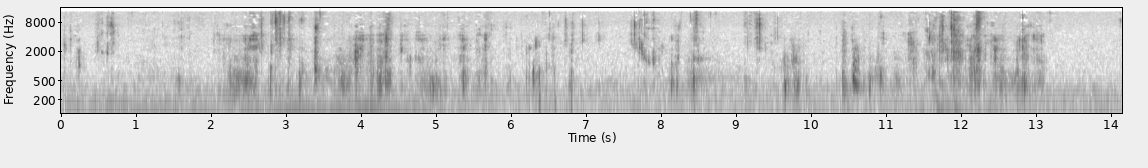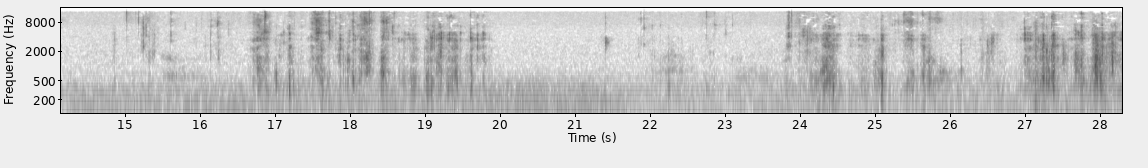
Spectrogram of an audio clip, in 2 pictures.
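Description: Close-miked chewing and biting of sushi and raw fish sashimi: soft clicking, sticky mouth sounds in bursts a few seconds apart, with quieter pauses between mouthfuls.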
